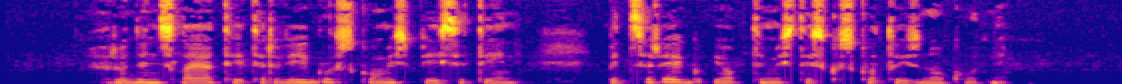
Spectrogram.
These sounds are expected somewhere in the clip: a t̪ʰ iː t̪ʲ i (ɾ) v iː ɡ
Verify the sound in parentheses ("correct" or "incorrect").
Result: correct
